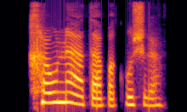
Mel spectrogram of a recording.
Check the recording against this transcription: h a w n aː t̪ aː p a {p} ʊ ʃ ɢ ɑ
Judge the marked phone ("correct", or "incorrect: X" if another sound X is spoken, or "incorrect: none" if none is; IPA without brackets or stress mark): incorrect: k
